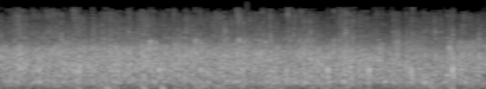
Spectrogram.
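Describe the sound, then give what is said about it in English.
An audience claps steadily and loudly for a few seconds, a dense, even wash of many hands with no voices standing out. The applause is for the day's readers. “I think we'll have another round of applause for our readers today.”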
